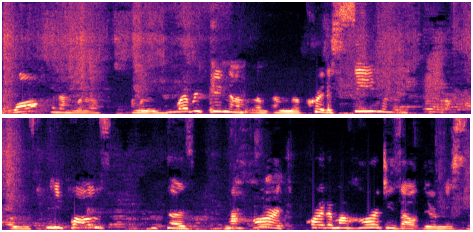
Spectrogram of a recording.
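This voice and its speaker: The speech moves at a fairly quick pace in an animated tone. Background noise is noticeable. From Jamaica. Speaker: live stream panelist. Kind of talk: heated debate. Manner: animated, emotional.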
